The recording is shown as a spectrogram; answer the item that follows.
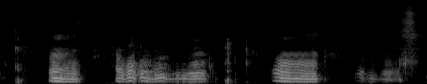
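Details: Playing, a little Chihuahua–Jack Russell mix gives three drawn-out, warbling growls of about half a second to one second each, sounding almost voice-like, separated by brief quiet gaps.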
